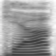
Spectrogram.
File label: "hia5", taiwanese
